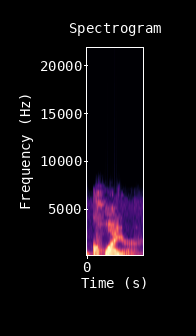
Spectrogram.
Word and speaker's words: choir: The English borrowed it, but instead of keeping the original qu sound qu they wrote the the the English scribes wrote ch because of the older Latin spellings. Meanwhile, the oi kept that French sound and later that that's why the English sounds so different. So, it's a borrowed word, inconsistent spelling rules, and that's why this beautiful mess that we know know is a choir.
